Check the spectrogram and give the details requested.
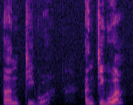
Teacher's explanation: в кінці відчувається дифтонг перехід від у до А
